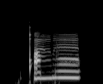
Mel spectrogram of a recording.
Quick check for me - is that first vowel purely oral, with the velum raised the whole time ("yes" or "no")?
no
